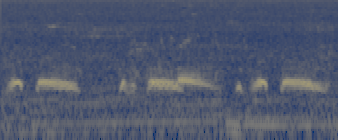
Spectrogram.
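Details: Spotted doves calling at each other as a trained decoy faces a wild bird that keeps back; brief coos followed by long flat hollow notes, repeating phrase, with a low steady hum underneath.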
